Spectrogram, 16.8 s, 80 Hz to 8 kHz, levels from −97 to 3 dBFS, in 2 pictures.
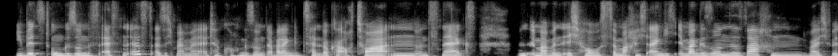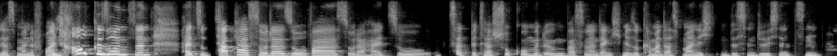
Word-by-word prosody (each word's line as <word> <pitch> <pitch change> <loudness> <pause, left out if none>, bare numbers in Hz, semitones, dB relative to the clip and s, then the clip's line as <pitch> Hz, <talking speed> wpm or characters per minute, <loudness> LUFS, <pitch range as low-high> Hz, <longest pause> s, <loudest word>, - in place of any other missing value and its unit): übelst 235 0 0
ungesundes 210 -2 +1
Essen 185 +9 -3
isst. 395 +5 -2
Also 165 - -4
ich 165 - -11
mein, - - -4
meine 155 - -4
Eltern 180 - -6
kochen 180 +1 -7
gesund, 190 +5 -3
aber 175 - 0
dann 175 0 +2
gibt's 175 +1 -7
halt 190 -1 -2
locker 180 0 0
auch - - -6
Torten 200 -1 +3
und 180 - -4
Snacks. 190 +6 0 0.4
Und 205 - +1
immer, 215 +3 +2
wenn 200 -2 0
ich 245 +2 -2
hoste, 210 -1 -1
mache 190 +2 -1
ich 210 - -6
eigentlich 200 +1 0
immer 245 +3 +3
gesunde 250 0 0
Sachen, 195 -8 -1
weil 195 0 -2
ich 195 - -11
will, 200 - -3
dass 210 +1 -4
meine 205 +2 -2
Freunde 220 +3 +2
auch - - +9
gesund 385 -4 +8
sind. 315 0 +2 0.3
Halt 250 -2 +5
so 240 -2 -3
Tapas 300 +1 +4
oder 245 -2 +2
so 240 -1 0
was 220 -1 -1
oder 195 -1 -5
halt 200 -1 -6
so 195 -1 -8 0.2
Zartbitterschoko 225 0 -5
mit 210 0 -5
irgendwas 205 -1 -5
und 200 - -6
dann 195 0 -5
denke 200 +2 -5
ich 220 - -16
mir 210 - -3
so: 205 - -5
„Kann 210 +1 -7
man 195 0 -1
das 225 +2 -7
mal 200 -2 -2
nicht 200 0 -7
ein 205 - -5
bisschen 220 -2 -6
durchsetzen?“ 210 +2 -6
210 Hz, 235 wpm, -22 LUFS, 195-240 Hz, 0.4 s, auch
